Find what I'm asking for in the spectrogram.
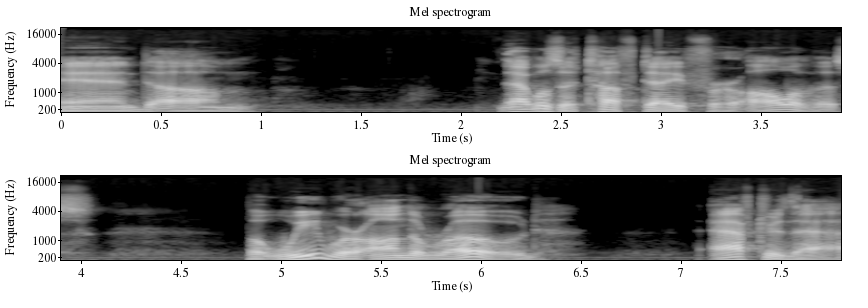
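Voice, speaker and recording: A man speaks with a very deep, low pitch, a dark, mellow tone and a Southern US accent, with ordinary pitch variation. His pace is very slow, with long, frequent pauses over a quiet background. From US South (East Tennessee, Georgia). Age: 60s. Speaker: Air Force veteran. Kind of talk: testimony. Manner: halting.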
